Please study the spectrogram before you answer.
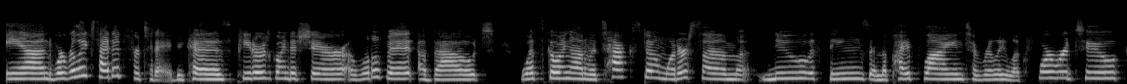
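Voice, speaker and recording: Woman, host, upbeat, welcoming, slightly high pitch, dry dull lo-fi sound. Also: moderate pace, hardly any pauses, no echo. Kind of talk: scripted-feeling live webinar intro.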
